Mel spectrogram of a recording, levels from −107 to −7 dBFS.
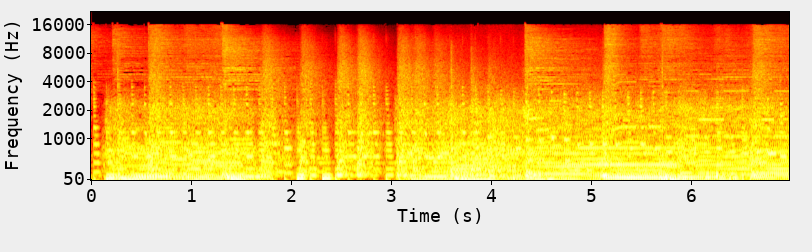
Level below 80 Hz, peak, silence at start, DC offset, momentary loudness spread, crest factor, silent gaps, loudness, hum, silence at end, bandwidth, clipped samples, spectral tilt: -22 dBFS; 0 dBFS; 0 s; under 0.1%; 5 LU; 14 dB; none; -16 LUFS; none; 0 s; 16.5 kHz; under 0.1%; -6 dB/octave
